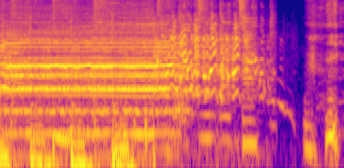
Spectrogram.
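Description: turkey gobbling

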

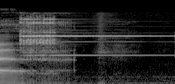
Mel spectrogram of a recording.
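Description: telephone ringing

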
